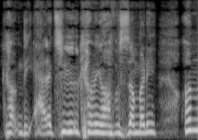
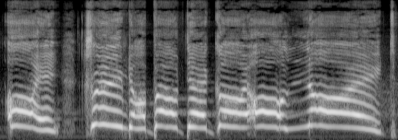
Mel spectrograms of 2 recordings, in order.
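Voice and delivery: drawn-out, high, loud angry yell; furious slow shout; 7 semitones higher, 6 dB louder, much slower than usual. Retold or imitated. Husband storming out of bed shouting about the emailer. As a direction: stretch every word in outrage.

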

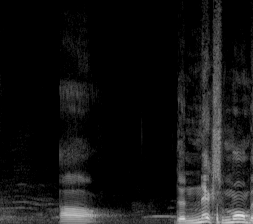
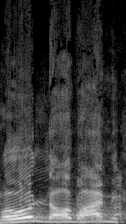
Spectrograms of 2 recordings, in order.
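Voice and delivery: loud, higher mock wail to God; mock crying complaint; 4 semitones higher, 8 dB louder than usual. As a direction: wail it like someone feeling sorry for themselves. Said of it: "If you don't start crying".

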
